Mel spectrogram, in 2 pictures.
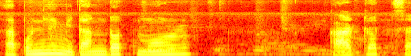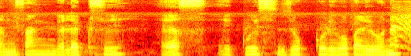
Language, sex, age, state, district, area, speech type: Assamese, male, 45-60, Assam, Majuli, urban, read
